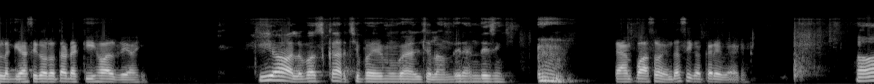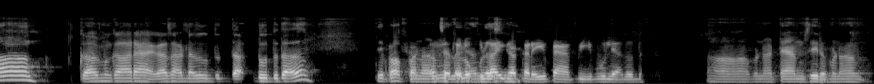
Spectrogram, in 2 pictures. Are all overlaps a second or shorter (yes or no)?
no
